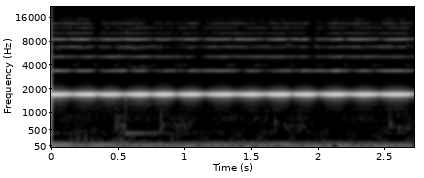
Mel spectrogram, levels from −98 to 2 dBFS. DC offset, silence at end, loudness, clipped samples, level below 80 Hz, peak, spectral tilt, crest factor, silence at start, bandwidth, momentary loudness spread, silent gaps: under 0.1%; 0 s; -15 LUFS; under 0.1%; -62 dBFS; -10 dBFS; 3.5 dB/octave; 8 dB; 0 s; 9 kHz; 1 LU; none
